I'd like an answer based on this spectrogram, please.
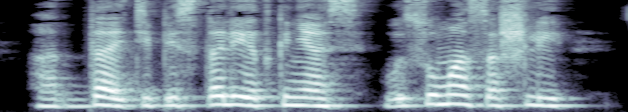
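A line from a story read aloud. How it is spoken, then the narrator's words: Angry hiss through pain. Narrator (Russian): цедил зло Кирилл, морщась от боли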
